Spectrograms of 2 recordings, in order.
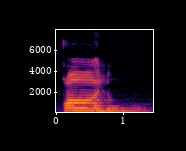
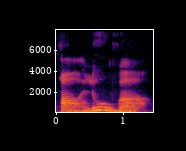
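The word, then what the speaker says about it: قالوا: And here, when you say qalu, you cannot pronounce this alif. It's totally wrong. So this is qalu. You cannot pronounce as qaluwa. This alif does not have any sound here.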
